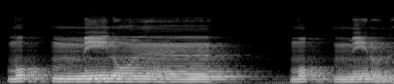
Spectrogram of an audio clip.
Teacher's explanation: ഹംസ വ്യക്തമാക്കുക, അഥവാ മൂമിനുൻ എന്നായി പോകരുത്.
